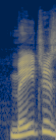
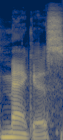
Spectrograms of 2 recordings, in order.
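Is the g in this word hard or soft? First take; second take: soft; hard. First: The g is pronounced soft. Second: The g is pronounced hard. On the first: This is the everyday way to say the word. "how you or I would say it as a word" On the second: This is how the film pronounces the word. "How they say it exclusively in the movie"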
